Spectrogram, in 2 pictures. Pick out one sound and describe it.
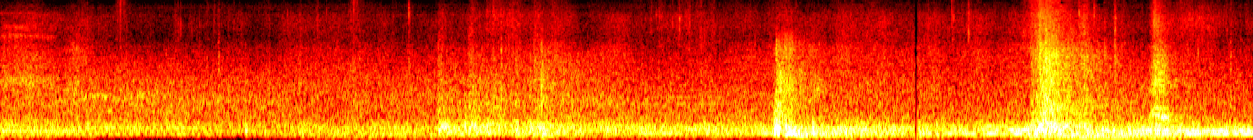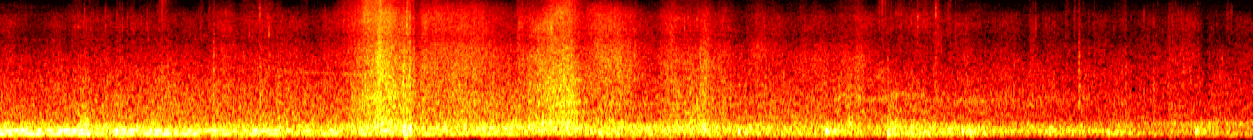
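Footsteps crunch softly on sandy ground.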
